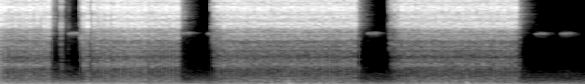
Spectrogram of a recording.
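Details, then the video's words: Hand-raised Tettigonia orientalis katydid, Yaburaien, caught as a tiny nymph in early spring, sings from an arm: three high, rasping buzz bursts of about a second each, separated by short silences. "イケメンのヤブキリの鳴き声 - Sound of Katydid - Tettigonia orientalis"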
